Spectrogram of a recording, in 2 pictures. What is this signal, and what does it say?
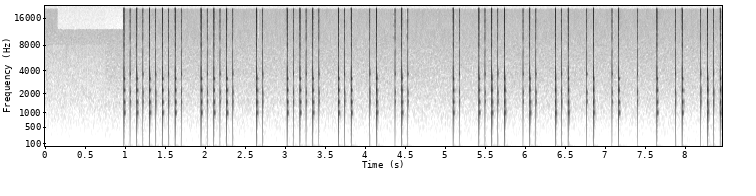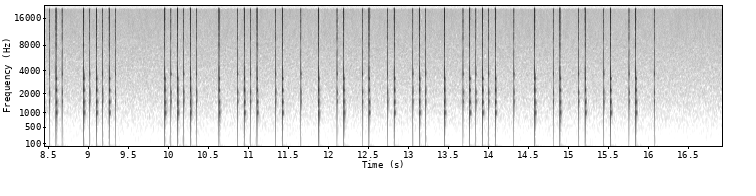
Morse code, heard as a telegraph sounder, hand-sent with a paddle, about 15 wpm. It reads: 5SESP EFJ7S SY9X0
